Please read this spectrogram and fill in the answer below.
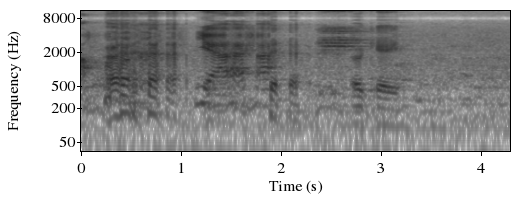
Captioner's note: laughter 00:02:13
